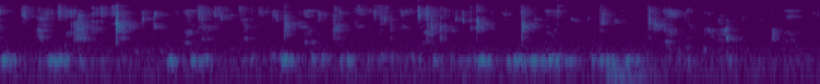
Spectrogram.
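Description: A cat eating raw meat: a quick run of faint, wet chewing clicks and smacks.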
